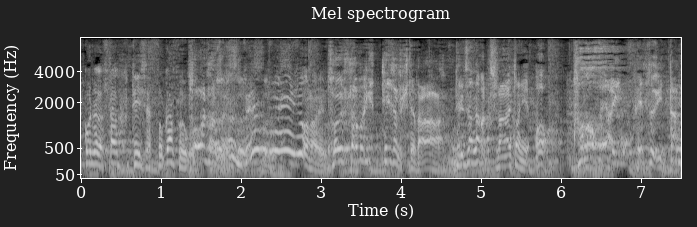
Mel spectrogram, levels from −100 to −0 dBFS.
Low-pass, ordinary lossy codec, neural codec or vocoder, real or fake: none; none; codec, 16 kHz, 8 kbps, FreqCodec, larger model; fake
